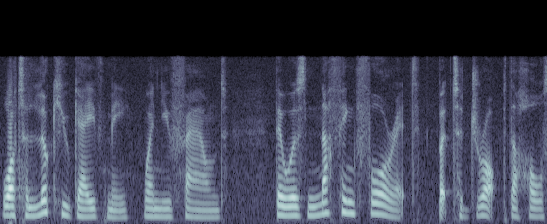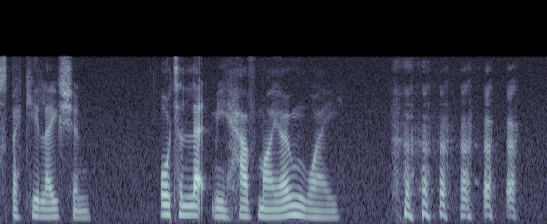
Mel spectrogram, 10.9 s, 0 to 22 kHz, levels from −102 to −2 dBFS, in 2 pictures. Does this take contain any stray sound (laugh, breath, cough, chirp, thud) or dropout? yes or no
yes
